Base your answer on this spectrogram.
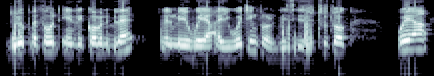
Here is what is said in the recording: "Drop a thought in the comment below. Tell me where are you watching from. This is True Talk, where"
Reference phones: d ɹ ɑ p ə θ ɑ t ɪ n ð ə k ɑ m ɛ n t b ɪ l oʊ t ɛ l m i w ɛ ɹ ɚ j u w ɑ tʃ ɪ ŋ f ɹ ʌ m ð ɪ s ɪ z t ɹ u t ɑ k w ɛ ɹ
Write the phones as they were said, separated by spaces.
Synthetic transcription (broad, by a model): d ɹ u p ə θ ɑ t ɪ n ð ə k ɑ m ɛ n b l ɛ t ɛ l m i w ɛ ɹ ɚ j u w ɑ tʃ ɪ ŋ f ɹ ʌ m ð ɪ s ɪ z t u t ɑ k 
